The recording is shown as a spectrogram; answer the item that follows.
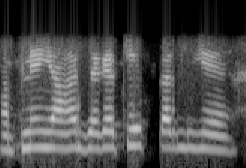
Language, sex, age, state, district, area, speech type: Urdu, female, 45-60, Bihar, Supaul, rural, conversation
